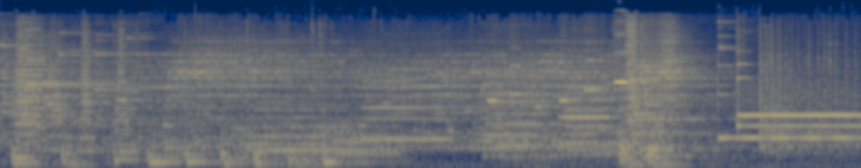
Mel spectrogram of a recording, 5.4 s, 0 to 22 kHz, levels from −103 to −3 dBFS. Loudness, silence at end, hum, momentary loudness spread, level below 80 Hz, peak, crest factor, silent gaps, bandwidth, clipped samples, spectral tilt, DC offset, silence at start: -35 LUFS; 0 s; none; 11 LU; -64 dBFS; -20 dBFS; 18 dB; none; 19 kHz; under 0.1%; -1 dB/octave; under 0.1%; 0 s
